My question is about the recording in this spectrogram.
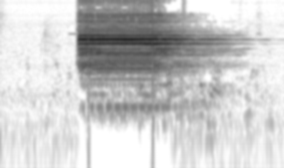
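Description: Gym scoreboard buzzer sounding once about a second in: a loud, steady, high tone held for about a second, then dying away over the next second and a half. It marks the end of the break between quarters, calling the teams back onto the court.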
